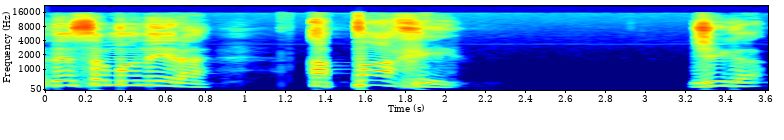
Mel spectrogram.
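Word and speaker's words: ἀπαρχή: Mas ela em grego, ela se pronuncia dessa maneira, aparre. Diga, aparre.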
